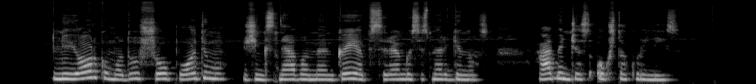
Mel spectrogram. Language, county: Lithuanian, Telšiai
